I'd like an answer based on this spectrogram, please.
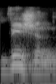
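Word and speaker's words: VSHN: do you pronounce it it's pronounced vision like division hence the eye in the logo we are the devops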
